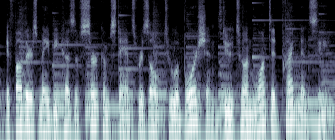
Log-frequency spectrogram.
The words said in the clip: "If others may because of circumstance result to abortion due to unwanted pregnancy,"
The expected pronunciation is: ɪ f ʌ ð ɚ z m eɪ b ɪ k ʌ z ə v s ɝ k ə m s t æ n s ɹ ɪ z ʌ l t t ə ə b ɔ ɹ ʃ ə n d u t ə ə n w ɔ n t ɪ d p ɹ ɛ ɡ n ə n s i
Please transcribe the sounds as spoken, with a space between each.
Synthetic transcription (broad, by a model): ɪ f ʌ ð ɚ z m eɪ b ɪ k ʌ z ə v s ɝ k ə m s t æ n s ɹ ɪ z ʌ l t t ə ə b ɔ ɹ ʃ ə n d u t ə ə n w ɔ n t ɪ d p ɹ ɛ ɡ n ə n s i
